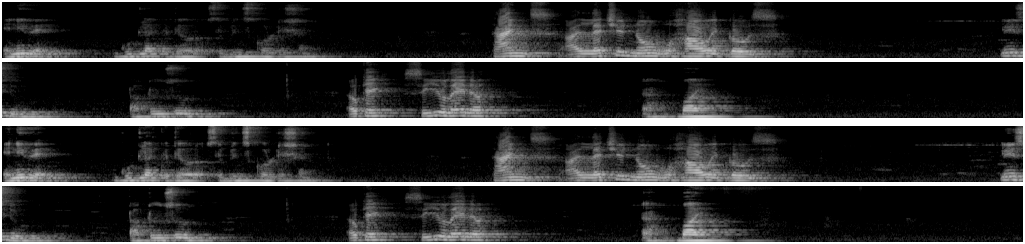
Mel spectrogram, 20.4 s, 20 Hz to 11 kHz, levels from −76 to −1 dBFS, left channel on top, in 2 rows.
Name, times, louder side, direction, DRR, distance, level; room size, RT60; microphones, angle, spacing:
voice 1, 0.0-0.8 1.1-3.2 10.0-10.8 11.5-12.5 16.6-17.8, right 2 dB, 80° right, 0.6 m, -29 dB
voice 2, 4.9-7.9 13.7-15.4, left 1 dB, 10° left, 0.5 m, -28 dB
13.0 x 5.9 x 2.4 m
head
